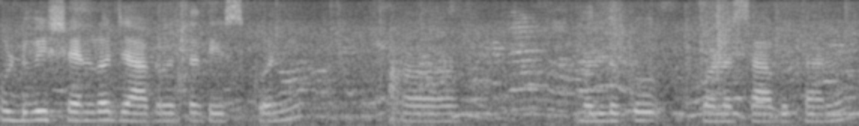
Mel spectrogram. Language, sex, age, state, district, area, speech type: Telugu, female, 18-30, Andhra Pradesh, Kurnool, rural, spontaneous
